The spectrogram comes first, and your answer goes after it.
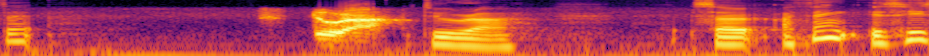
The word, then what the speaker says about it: Durrah: David Durrah, was that how you pronounced it? Durrah.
